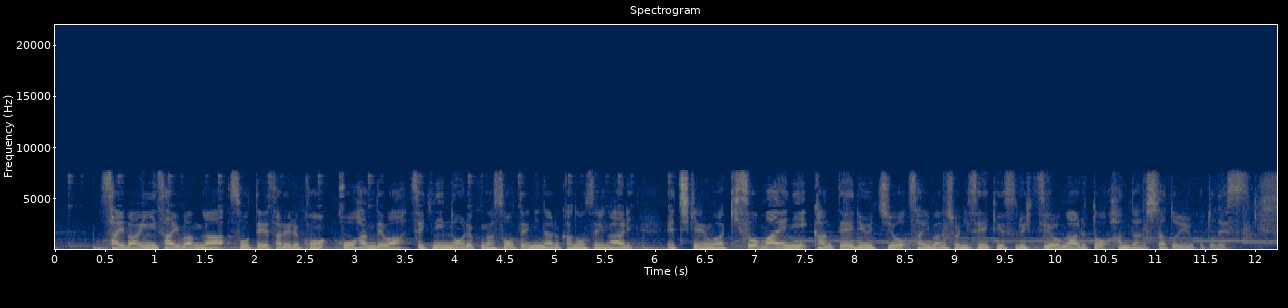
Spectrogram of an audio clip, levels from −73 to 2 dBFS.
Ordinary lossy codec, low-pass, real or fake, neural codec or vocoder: none; none; real; none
